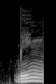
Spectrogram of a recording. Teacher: samar dan berdengung namun suara samarnya lebih besar daripada suara dengungnya jadi kayak ujung lidah ini ada di belakang gigi seri atas dan terbaca seperti Ming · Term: ikhfa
